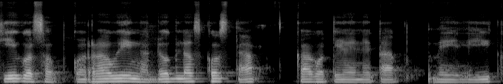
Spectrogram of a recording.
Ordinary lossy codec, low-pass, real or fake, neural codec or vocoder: none; none; fake; codec, 44.1 kHz, 2.6 kbps, SNAC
